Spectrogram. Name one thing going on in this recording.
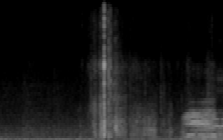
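A bat cracks sharply against a ball outdoors.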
